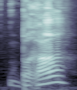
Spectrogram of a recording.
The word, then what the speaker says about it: brun: Without the E, we have a nice nasal sound, brun.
